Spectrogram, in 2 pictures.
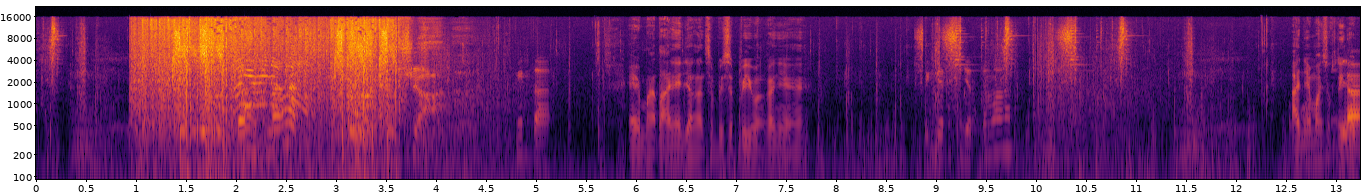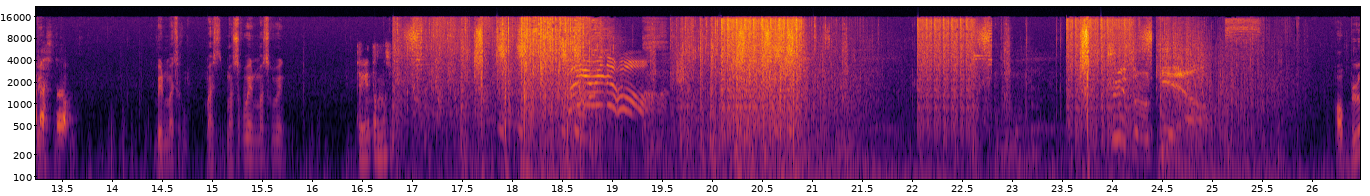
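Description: Gunfire bursts in rapid volleys.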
